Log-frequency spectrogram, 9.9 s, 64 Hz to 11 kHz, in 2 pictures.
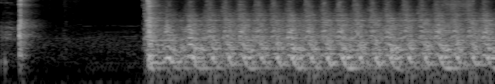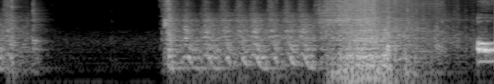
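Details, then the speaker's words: Late-1980s turbo-converted four-door barn find not driven in decades, on jump pack: long stretches of even starter churning, no catch; cranks, no start, no seized pulley. "it's um it's returning I can hear it returning it's turning over for ages without firing at all"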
